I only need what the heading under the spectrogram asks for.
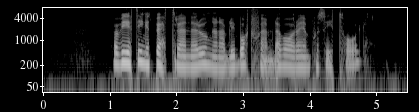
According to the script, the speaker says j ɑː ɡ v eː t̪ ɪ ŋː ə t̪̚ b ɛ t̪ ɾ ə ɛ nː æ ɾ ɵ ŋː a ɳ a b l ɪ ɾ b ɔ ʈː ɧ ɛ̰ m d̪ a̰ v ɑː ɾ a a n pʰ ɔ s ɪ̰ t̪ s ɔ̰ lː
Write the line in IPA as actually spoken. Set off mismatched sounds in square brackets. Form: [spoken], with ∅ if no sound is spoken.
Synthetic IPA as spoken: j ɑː ɡ v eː t̪ ɪ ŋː ə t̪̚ b ɛ t̪ ɾ ə ɛ nː æ ɾ ɵ ŋː a ɳ a b l ɪ ɾ b ɔ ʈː ɧ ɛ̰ m d̪ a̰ v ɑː ɾ a [ɛ] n pʰ ɔ s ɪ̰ t̪ [h] ɔ̰ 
